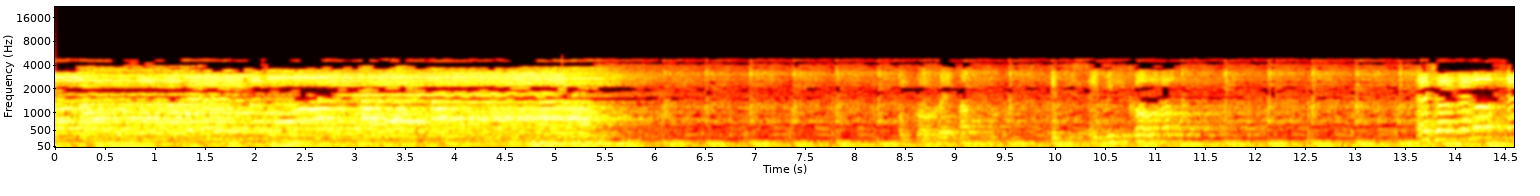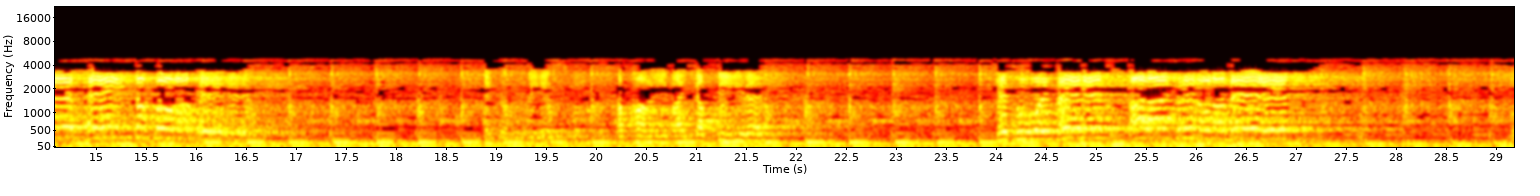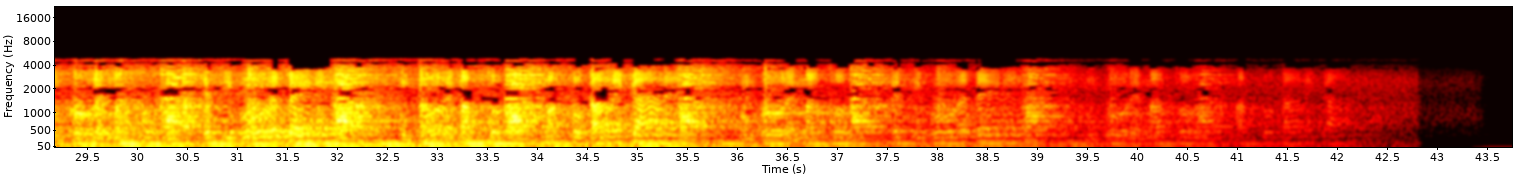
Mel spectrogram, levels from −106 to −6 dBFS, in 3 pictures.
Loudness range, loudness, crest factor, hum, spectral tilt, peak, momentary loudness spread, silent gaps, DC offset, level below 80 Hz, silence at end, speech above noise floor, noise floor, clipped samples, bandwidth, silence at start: 18 LU; -12 LUFS; 18 dB; none; -6.5 dB/octave; 0 dBFS; 20 LU; none; under 0.1%; -38 dBFS; 3.55 s; 67 dB; -83 dBFS; under 0.1%; 5 kHz; 0 s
